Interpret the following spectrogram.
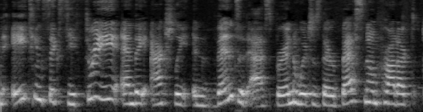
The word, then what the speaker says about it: Aspirin: about is the painkiller aspirin. Now that was the English pronunciation, but the correct German pronunciation would actually be Bayer. Bayer. And the medicine is called aspirin.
